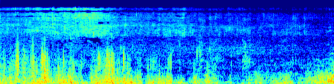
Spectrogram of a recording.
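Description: A bicycle rolls past.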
